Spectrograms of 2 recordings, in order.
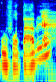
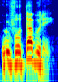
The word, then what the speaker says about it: ufotable: Puedes suponer que lo pusiste como ufotable y después Federico dice, si es japonés, se pronuncia ufotabure.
